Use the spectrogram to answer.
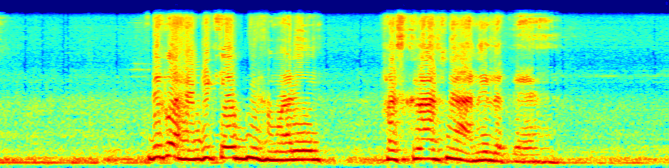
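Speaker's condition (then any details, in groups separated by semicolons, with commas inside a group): Severe cerebral palsy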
